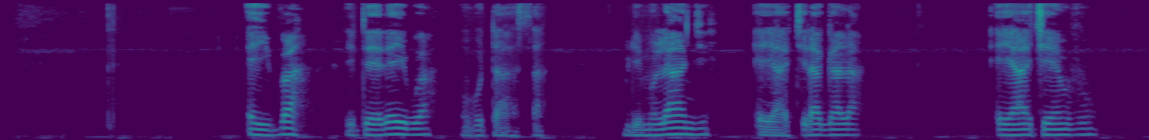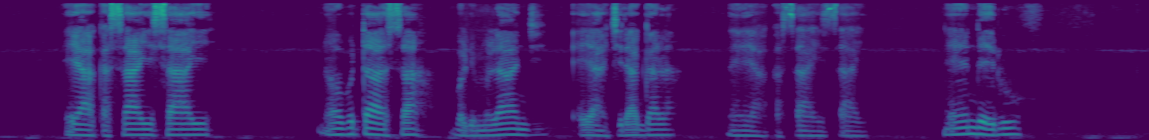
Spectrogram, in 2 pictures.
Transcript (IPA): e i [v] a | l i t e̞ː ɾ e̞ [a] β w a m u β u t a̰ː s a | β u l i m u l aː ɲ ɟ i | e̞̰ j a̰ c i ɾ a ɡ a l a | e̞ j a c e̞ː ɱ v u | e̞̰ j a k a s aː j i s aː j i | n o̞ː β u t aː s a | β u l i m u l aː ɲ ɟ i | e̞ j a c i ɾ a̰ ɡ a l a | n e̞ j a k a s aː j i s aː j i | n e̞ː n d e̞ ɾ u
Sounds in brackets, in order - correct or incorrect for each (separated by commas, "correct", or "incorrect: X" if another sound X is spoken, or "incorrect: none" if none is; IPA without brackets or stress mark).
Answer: incorrect: β, incorrect: i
